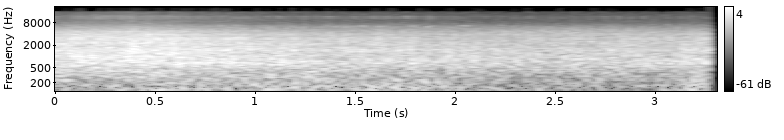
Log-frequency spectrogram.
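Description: Paramotor engine droning steadily at reduced throttle during flight, a continuous broad buzzing roar with wind rush, close and even, no voices.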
